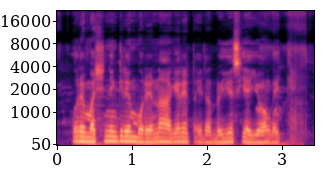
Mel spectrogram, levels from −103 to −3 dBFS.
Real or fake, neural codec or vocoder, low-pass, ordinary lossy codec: real; none; none; none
